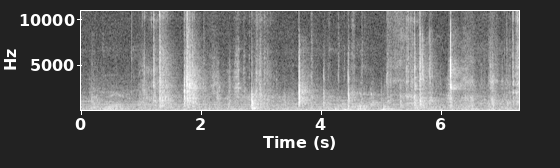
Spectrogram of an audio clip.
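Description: Plastic diffuser being pressed and clipped into an aluminium LED strip extrusion by hand: a run of irregular sharp clicks with short scrapes as it snaps into place along its length.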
